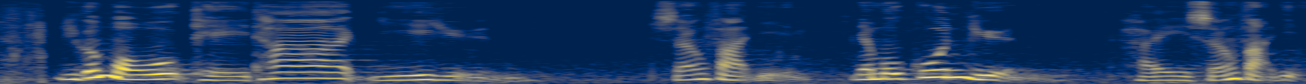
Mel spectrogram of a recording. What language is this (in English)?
Cantonese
